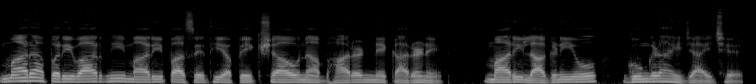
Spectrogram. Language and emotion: Gujarati, sad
